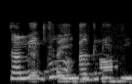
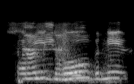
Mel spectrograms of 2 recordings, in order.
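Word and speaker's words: समिधोऽग्निर्: आपने Usha madam, Sharma madam, समिधो अग्नि बोलना। अगर हम समिधो बोले फिर तो समिधा अग्नि, लेकिन सेंटेंस को पढ़ते हुए समिधोग्निर ग की आवाज आनी चाहिए, ऐसा साइलेंट है।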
